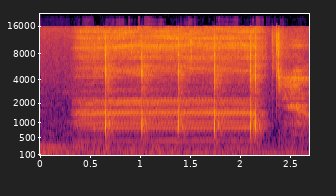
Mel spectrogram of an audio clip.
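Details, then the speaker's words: Bumbee Collection electric breast pump, used for three months, running in massage mode (20 pressure levels): a steady motor hum with regular clicking pulses about every third of a second; described as not very noisy, quieter at lower power. "Untuk suaranya sendiri bisa teman-teman dengerin, ini nggak terlalu berisik ya menurut aku. Apalagi kalau misalkan kita turunin powernya. Dia jauh lebih ringan suaranya."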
